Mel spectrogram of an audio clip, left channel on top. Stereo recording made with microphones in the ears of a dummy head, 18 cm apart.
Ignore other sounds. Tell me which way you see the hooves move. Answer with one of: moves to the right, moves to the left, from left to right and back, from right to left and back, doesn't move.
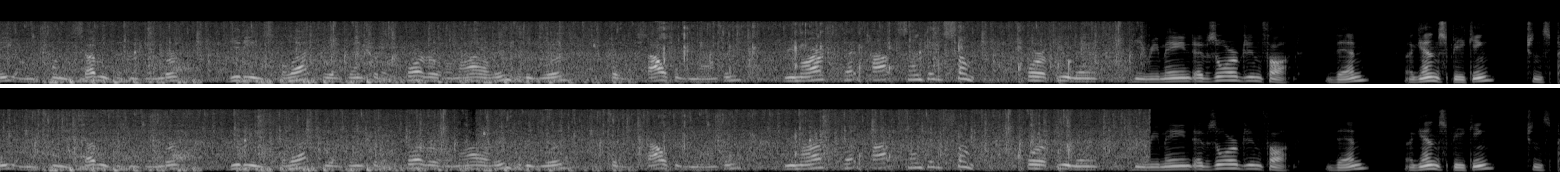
moves to the left.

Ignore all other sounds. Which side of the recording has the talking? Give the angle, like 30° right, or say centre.
60° left.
